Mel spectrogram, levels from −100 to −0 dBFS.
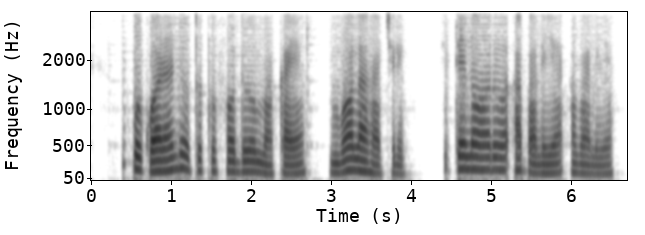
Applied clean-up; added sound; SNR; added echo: neural separator model SepFormer WHAMR!.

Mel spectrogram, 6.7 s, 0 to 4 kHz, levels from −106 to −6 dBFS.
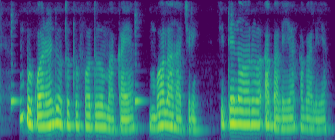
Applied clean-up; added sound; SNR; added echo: none; Cowbell; 16 dB; reverberation time 0.4 s.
